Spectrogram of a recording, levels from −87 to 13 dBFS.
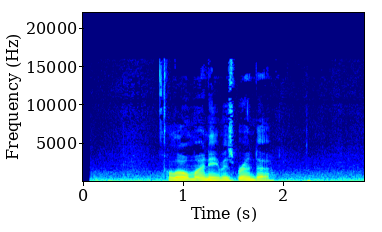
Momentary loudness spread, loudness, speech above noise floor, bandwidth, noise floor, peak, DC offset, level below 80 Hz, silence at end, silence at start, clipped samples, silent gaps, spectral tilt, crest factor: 23 LU; -26 LUFS; 20 dB; 16 kHz; -44 dBFS; -8 dBFS; under 0.1%; -44 dBFS; 0 s; 0.05 s; under 0.1%; none; -8 dB/octave; 20 dB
